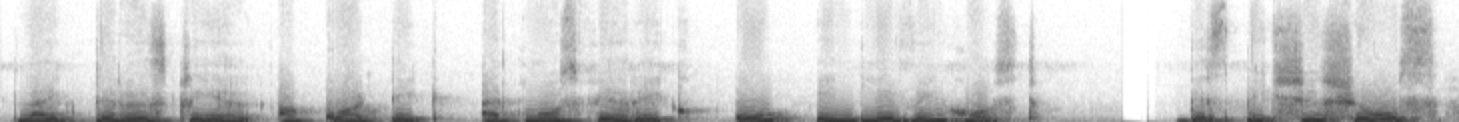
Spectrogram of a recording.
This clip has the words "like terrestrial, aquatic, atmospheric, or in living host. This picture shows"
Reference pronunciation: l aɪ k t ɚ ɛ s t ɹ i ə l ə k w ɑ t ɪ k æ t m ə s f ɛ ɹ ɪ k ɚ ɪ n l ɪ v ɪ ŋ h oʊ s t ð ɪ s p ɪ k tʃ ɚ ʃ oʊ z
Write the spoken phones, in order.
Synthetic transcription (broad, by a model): l aɪ k t ɚ ɛ s t ɹ i ə l ə k w ɑ t ɪ k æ t m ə s f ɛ ɹ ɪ k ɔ ɪ n l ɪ v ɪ ŋ h oʊ s t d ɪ s p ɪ k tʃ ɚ ʃ oʊ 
